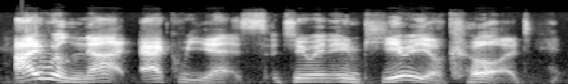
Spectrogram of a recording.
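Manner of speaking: exaggerated, derisive, overdone mocking reading. Reading a blog quote aloud from the screen, exaggerated mocking tone. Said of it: "Can I read in a really mocking voice?".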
